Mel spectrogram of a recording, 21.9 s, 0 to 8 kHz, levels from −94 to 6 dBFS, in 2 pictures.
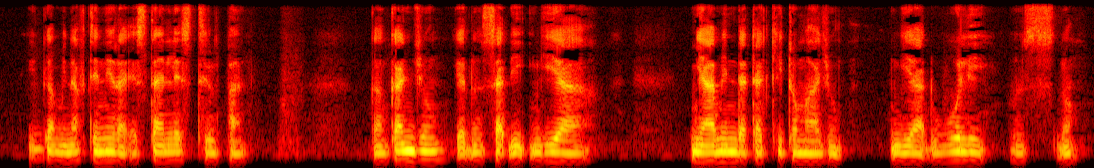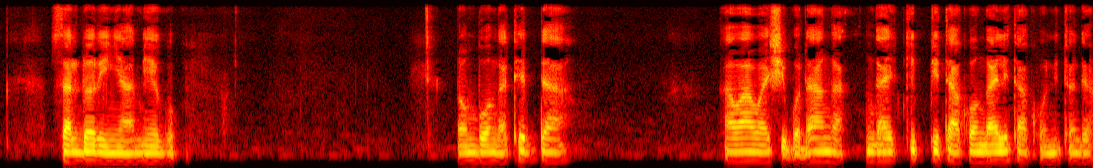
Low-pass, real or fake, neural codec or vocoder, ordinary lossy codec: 7.2 kHz; real; none; none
